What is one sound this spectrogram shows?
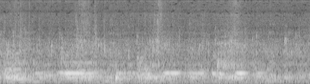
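A wooden spoon scrapes and stirs inside a metal pot.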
